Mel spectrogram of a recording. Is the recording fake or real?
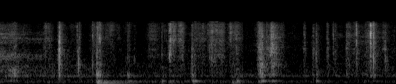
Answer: real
